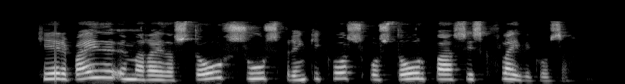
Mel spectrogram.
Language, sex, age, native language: Icelandic, female, 30-39, Icelandic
